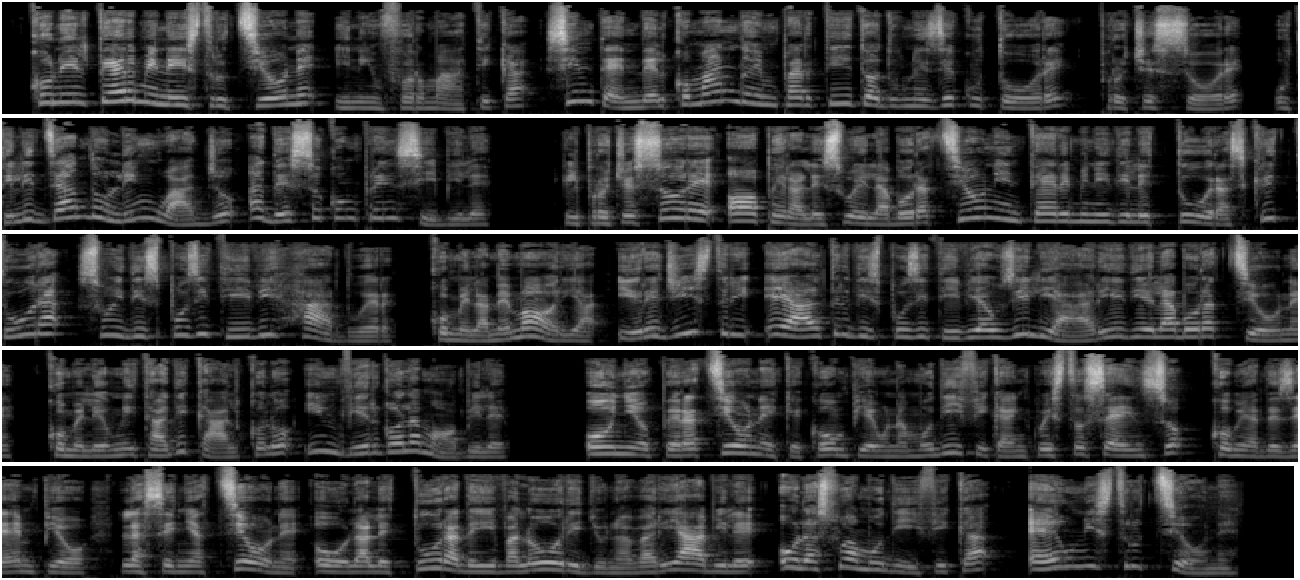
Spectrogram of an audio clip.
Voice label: elearning

